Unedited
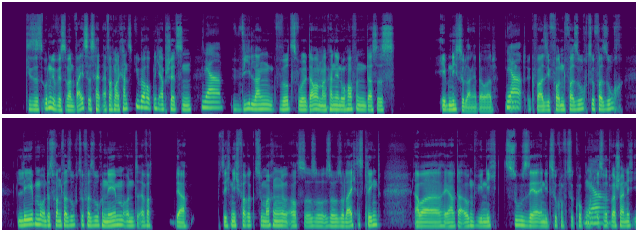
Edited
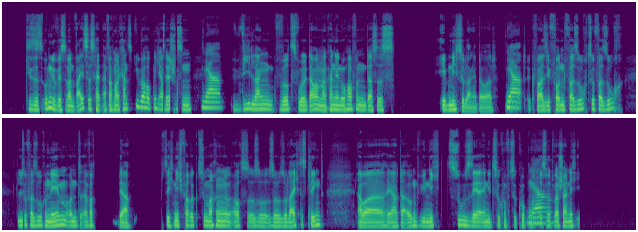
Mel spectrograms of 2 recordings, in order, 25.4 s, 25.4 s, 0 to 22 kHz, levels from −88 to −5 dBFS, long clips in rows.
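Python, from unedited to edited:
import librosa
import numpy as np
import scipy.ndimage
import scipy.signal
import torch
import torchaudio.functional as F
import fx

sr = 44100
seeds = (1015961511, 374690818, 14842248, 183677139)

y = fx.edit(x, sr, fx.reverse_span(start_s=3.22, length_s=0.29),
    fx.cut(start_s=13.09, length_s=1.14), tone=tone)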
